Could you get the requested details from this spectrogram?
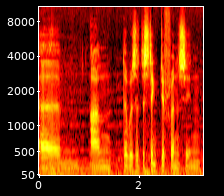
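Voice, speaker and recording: With a Welsh accent, a man talks at a fairly low pitch against a quiet background. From South Wales, Rhondda (Ferndale). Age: 70s. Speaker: interviewee recounting his life. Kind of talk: oral history interview. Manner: hesitant, many fillers.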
